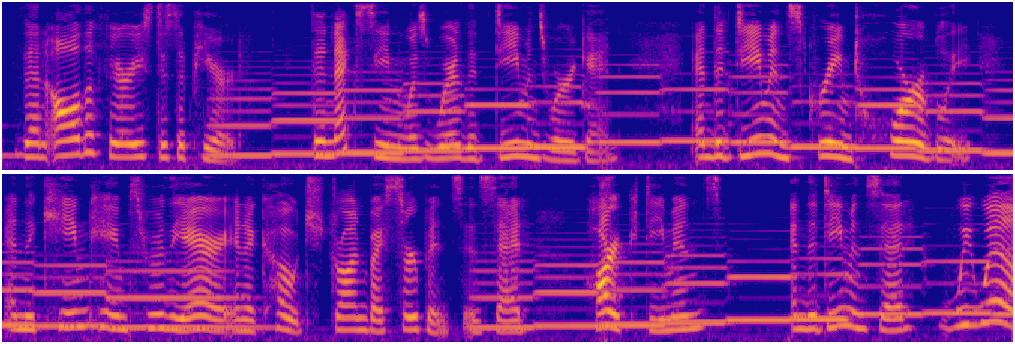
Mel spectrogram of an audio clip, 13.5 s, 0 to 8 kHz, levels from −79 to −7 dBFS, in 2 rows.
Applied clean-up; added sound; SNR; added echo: none; Wind instrument, woodwind instrument; 6 dB; none.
